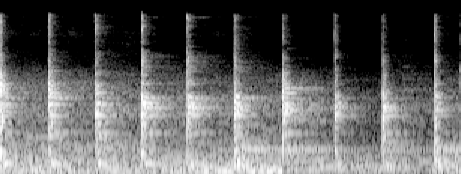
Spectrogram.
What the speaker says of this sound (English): tap on the face of the nut to get the CV axle to start to move back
